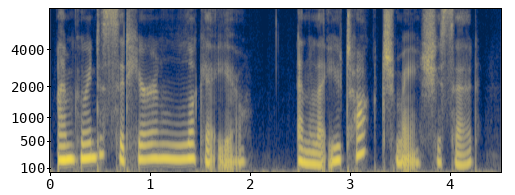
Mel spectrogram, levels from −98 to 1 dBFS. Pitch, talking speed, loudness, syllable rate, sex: 205 Hz, 240 wpm, -17 LUFS, 5.2 syllables/s, female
